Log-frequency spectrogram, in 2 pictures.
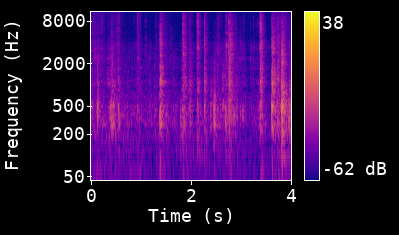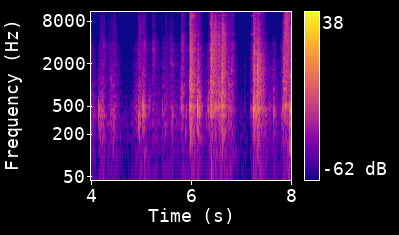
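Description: Rummaging: small hard objects clicking, tapping and rustling as they are moved about in a search. The taps are irregular and soft, with a few louder knocks in the last couple of seconds.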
